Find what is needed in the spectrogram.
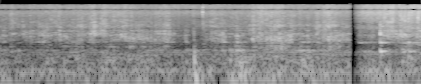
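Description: A wooden spoon stirring and scraping a flour-and-ghee roux in a cast-iron skillet, the roux sizzling as the flour cooks. The sound cuts out for an instant near the end.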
